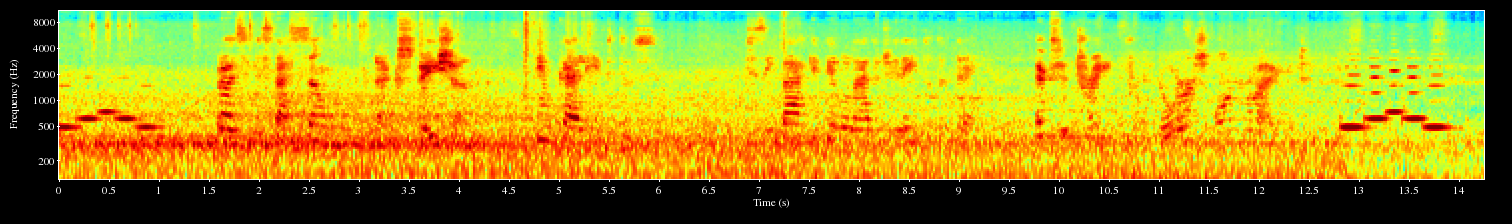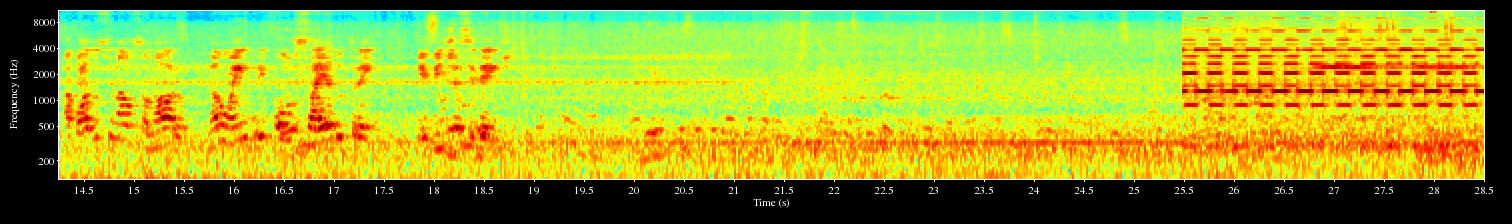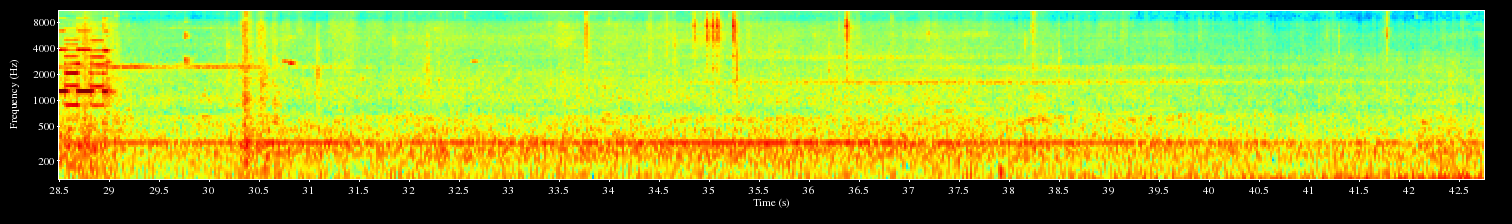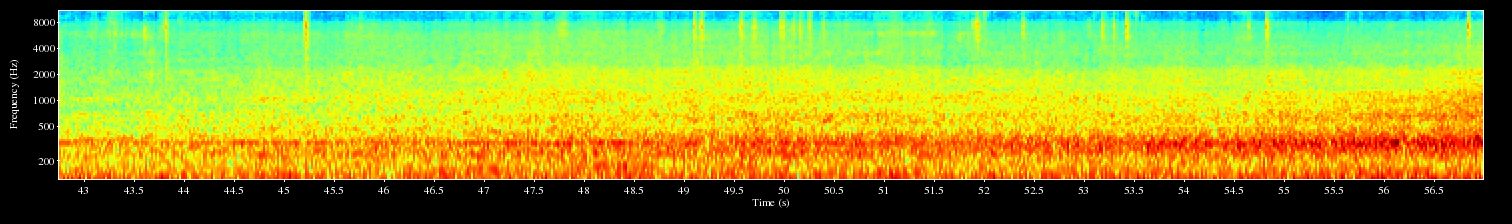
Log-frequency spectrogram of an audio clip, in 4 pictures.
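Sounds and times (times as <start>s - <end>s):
train rumble: 0.0s - 56.9s
pulsed electronic beeping: 25.5s - 29.4s.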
